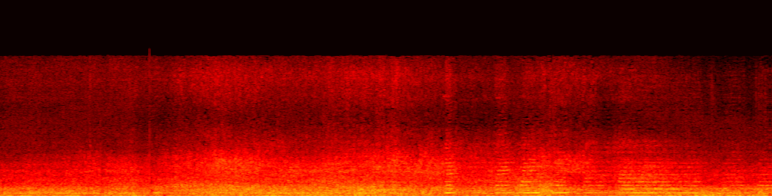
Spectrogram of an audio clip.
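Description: Steady rumble of a moving train, with a horn sounding in a string of short toots from about four and a half seconds in.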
